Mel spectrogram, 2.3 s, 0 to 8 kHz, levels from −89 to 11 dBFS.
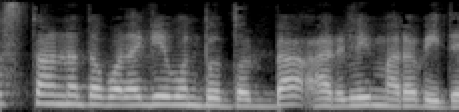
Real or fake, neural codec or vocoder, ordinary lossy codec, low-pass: fake; codec, 16 kHz, 1.1 kbps, Voila-Tokenizer; MP3, 32 kbps; 7.2 kHz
